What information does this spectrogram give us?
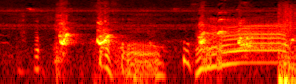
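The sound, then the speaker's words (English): A small dog gives two sharp, high-pitched yaps, then lets out a drawn-out whining yelp that trails off into a longer whimper. “Check this, I ain't eating no dog, especially not some cute little poodle.”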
